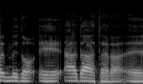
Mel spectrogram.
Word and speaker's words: Adatara: perché ho deciso tra adara adara Però ad datara semplicemente i giapponesi la pronunciano così anche se ignoro totalmente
